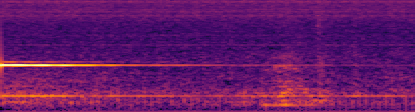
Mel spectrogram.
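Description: Final struck notes of a glockenspiel ringing on and fading out within about half a second, followed by near silence.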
